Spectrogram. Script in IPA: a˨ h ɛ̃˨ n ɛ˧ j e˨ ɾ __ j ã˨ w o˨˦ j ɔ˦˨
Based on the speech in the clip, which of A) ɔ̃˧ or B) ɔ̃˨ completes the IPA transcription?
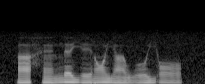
A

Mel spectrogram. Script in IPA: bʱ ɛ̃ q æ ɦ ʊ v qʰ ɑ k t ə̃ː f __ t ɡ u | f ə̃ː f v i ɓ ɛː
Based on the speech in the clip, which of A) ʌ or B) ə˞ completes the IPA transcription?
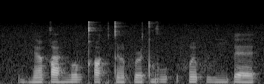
B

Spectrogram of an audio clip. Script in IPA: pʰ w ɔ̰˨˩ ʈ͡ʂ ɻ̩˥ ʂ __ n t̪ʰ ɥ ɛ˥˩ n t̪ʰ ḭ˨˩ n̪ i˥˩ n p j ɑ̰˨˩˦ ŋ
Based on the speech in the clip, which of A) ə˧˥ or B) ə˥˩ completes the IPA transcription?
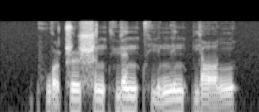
A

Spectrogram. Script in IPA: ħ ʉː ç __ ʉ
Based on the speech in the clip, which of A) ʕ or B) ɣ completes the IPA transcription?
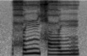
A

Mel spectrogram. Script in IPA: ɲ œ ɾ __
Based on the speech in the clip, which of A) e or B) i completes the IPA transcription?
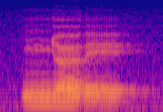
A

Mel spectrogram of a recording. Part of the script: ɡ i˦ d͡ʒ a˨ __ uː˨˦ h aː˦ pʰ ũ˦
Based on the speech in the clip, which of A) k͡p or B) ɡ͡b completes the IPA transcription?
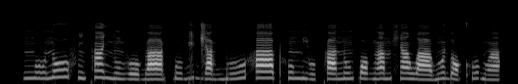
B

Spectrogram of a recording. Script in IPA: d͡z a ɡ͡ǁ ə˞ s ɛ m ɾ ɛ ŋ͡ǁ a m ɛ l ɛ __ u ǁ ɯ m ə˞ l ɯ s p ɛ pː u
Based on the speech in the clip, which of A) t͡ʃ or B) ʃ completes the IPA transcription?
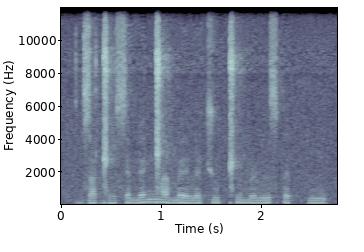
A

